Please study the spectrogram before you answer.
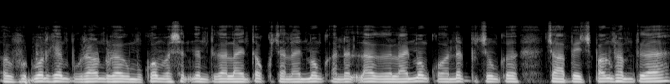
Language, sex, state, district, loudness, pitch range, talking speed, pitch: Wancho, male, Arunachal Pradesh, Longding, -14 LUFS, 125-140 Hz, 240 wpm, 130 Hz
